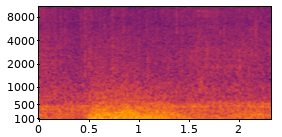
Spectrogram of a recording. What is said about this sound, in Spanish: En la lejanía se escuchó un trueno retumbar.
